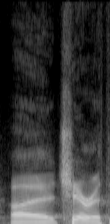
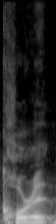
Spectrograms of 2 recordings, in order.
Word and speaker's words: Cherith: yourself at the brook Cherith, is how you would say it in modern Hebrew. If you're reading Hebrew, it would be pronounced Korit, but if you were being Israel today, you would pronounce it Cherith.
